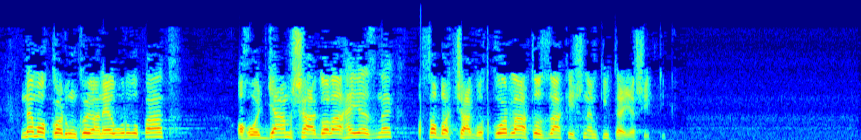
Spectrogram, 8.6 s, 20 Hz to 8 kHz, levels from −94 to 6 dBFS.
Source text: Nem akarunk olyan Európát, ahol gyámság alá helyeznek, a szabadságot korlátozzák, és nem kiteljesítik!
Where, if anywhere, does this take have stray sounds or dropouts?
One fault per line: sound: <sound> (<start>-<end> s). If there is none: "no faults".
no faults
